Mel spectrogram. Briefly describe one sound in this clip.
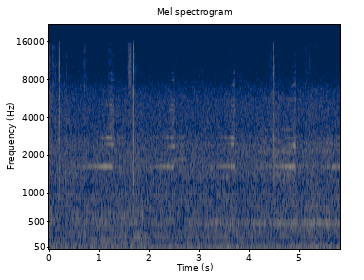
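Playing cards slide and flick softly.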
